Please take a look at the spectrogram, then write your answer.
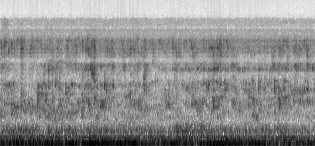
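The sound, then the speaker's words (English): Soft, steady flowing water, like a small brook trickling over stones, with a continuous gentle burble and faint drips throughout, heard quietly and without any voices. “The same way your brook offers constancy, refreshing your energy with its calming movements.”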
